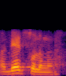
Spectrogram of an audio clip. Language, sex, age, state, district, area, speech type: Tamil, male, 45-60, Tamil Nadu, Sivaganga, rural, conversation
